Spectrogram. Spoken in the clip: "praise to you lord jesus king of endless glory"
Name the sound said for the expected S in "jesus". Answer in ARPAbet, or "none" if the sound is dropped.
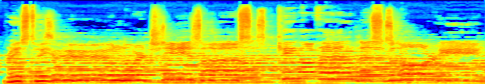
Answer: S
